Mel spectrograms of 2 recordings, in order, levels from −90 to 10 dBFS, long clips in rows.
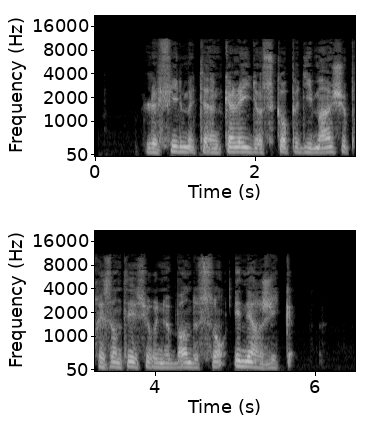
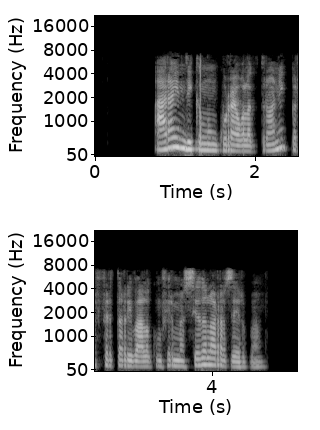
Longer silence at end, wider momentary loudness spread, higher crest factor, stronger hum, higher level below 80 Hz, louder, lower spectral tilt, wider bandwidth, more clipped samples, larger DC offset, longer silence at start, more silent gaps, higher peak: first, 0.8 s vs 0.4 s; second, 6 LU vs 14 LU; about the same, 18 dB vs 18 dB; neither; second, -64 dBFS vs -58 dBFS; second, -24 LUFS vs -19 LUFS; about the same, -4.5 dB/octave vs -4.5 dB/octave; first, 11.5 kHz vs 7.6 kHz; neither; neither; about the same, 0.65 s vs 0.75 s; neither; second, -6 dBFS vs -2 dBFS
